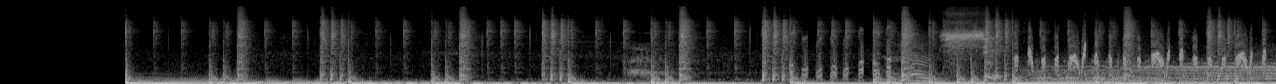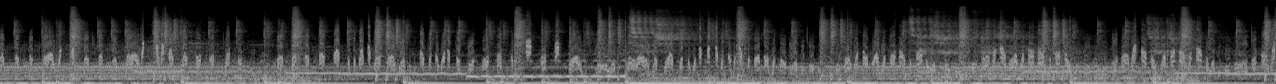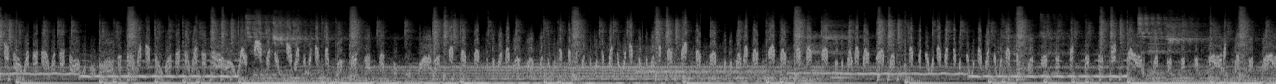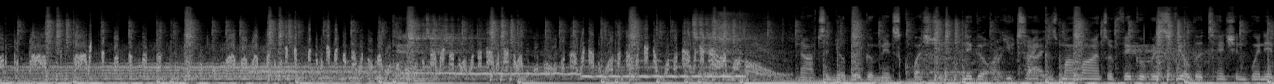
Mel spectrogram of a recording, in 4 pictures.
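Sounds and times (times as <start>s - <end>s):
deep steady bass: 1.3s - 16.2s, 16.8s - 25.1s, 25.7s - 34.0s, 34.6s - 42.6s, 43.6s - 51.0s
turntable scratching: 3.2s - 51.0s.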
